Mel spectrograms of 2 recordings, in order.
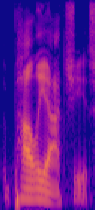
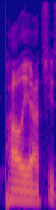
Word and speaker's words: Pagliacci: time to time, called Pagliacci's, right? Pagliacci's Pizza. I'm saying that right? They don't pronounce the G here.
